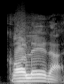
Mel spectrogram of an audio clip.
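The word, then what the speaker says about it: cholera: তারপর চকার চকার কলেরা সি ও এলই আর এ কলেরা সিউতে কলে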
